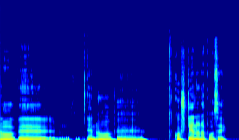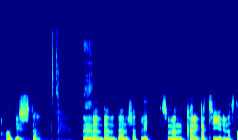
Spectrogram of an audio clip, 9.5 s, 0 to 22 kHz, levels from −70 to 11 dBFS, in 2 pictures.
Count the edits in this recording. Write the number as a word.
two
